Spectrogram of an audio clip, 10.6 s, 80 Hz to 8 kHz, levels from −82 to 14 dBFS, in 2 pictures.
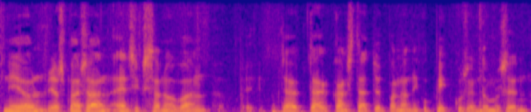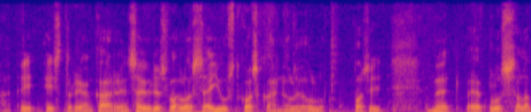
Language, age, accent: Finnish, 60-79, native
